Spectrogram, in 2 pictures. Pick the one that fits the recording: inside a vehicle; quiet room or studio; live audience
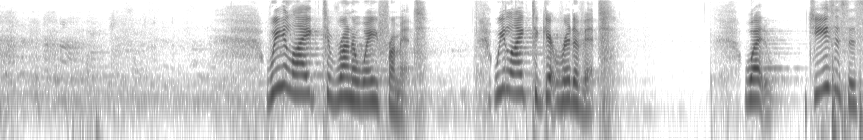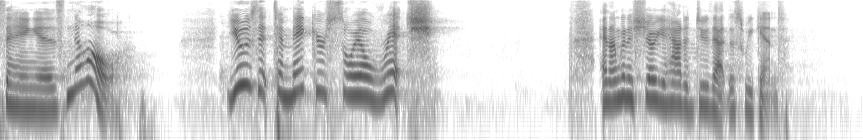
live audience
